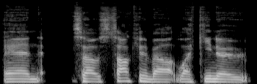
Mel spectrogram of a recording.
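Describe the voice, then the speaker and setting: A man's voice: medium pitch, little pitch movement, normal speed, clean tone, no room sound, studio quality. A man co-hosting a podcast in casual conversation, explaining things through examples and anecdotes. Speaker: podcast co-host.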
